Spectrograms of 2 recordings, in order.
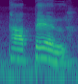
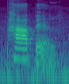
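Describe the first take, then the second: First: The stress is on the last syllable. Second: The stress is on the first syllable. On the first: The speaker calls it right. "the stress is going to go on the last syllable, which will be the E" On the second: The speaker calls it wrong. "not papel"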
